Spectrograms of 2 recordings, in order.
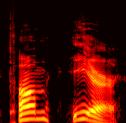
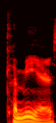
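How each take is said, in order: First: It is said slowly with both words enunciated. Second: It is said quickly as one reduced word. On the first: "that is the lento form" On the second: "is known as an allegro form"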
